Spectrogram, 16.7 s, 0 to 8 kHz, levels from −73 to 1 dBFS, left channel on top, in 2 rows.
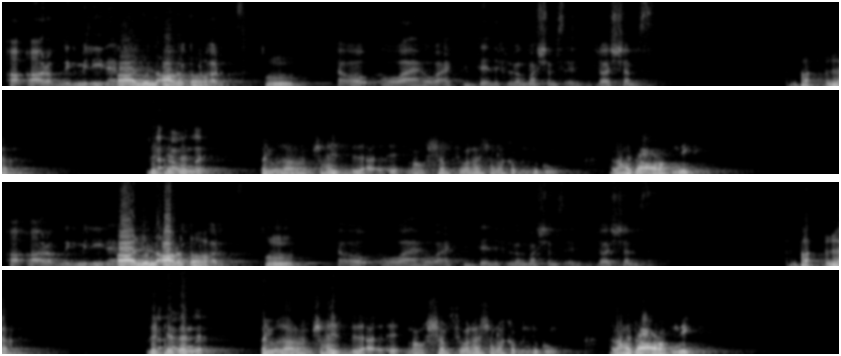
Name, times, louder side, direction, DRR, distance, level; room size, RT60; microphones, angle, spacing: voice 1, 0.0-2.3 3.3-6.5 9.8-10.4, left 3 dB, 40° left, 13 dB, 1.3 m, -37 dB
voice 2, 1.1-2.1 2.6-2.9 8.0-8.5 9.8-10.4 11.0-13.9 14.4-15.3, right 3 dB, 80° right, 14 dB, 1.3 m, -24 dB
28.5 x 27.5 x 7.0 m, 0.97 s
head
